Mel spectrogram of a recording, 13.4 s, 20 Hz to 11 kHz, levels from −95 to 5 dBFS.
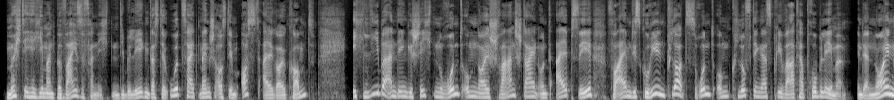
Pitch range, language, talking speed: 120-175 Hz, German, 165 wpm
